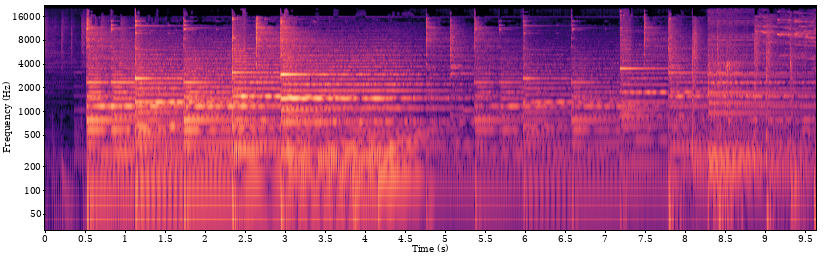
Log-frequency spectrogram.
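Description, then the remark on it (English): Bright bells ring out a steady, melodic tune, each chime striking in a regular rhythm with long ringing overtones, loud with no voices. “Ring info bells.”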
